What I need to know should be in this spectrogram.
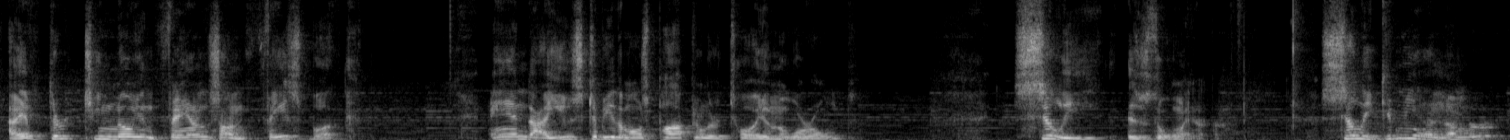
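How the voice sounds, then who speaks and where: A man hosts a casual livestream in an easygoing, chatty way, greeting viewers by name as he runs a guessing game. His voice sits a little high and swings widely in pitch. Faint music plays behind him. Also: a little slow, pauses often. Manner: animated, chatty, reading out viewer names. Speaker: livestream host.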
